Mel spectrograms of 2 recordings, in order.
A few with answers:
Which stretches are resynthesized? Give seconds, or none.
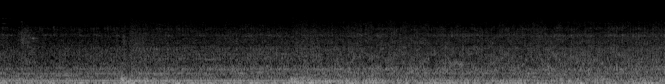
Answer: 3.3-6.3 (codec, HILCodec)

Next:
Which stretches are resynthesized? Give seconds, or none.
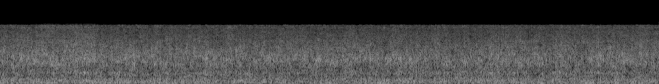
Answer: 0.0-6.6 (codec, HILCodec)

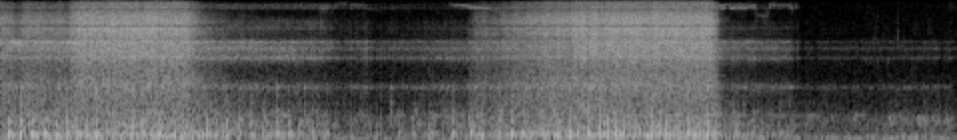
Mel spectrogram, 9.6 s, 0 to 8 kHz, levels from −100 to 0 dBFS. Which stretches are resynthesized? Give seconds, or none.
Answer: none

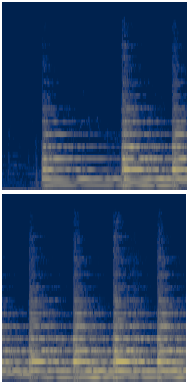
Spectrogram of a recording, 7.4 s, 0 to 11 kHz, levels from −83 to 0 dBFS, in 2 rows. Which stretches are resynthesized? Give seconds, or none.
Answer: none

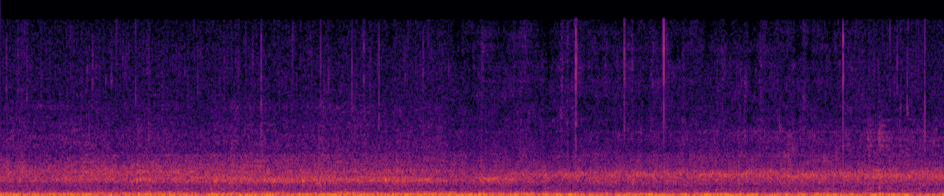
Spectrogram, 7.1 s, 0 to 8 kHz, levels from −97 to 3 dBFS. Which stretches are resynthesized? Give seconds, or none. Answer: 3.4-6.5 (codec, HILCodec)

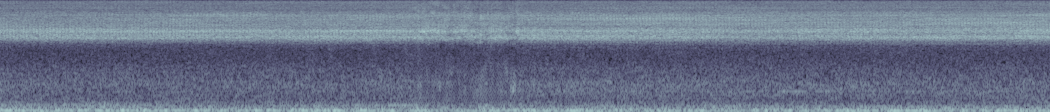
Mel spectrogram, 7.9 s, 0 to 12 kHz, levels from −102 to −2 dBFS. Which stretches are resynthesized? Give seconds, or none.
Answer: 3.1-3.9 (codec, HILCodec)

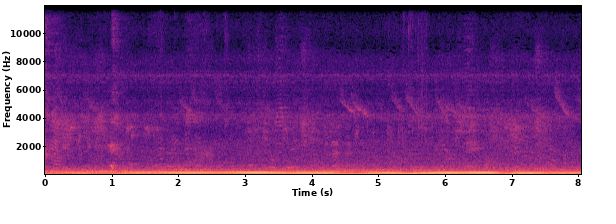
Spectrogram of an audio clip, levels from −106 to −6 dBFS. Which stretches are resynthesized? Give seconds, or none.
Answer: none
